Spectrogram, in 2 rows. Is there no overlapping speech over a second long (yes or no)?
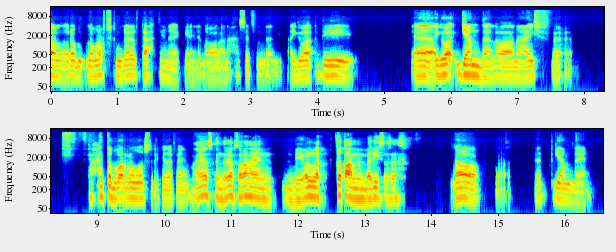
yes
